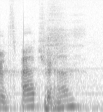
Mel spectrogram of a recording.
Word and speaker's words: Patreon: We have a Patreon now. – Is that how you say it? – Patreon. I'm pretty sure it's Patreon.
